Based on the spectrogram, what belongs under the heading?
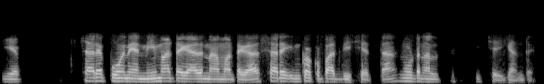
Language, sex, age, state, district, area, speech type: Telugu, male, 18-30, Telangana, Mancherial, rural, conversation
